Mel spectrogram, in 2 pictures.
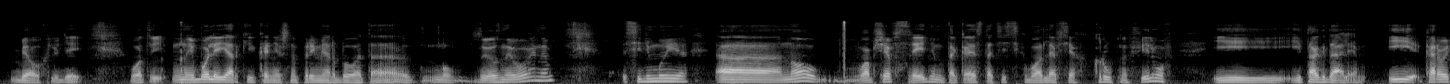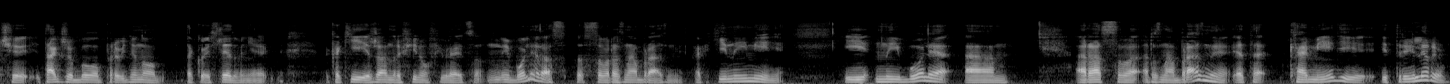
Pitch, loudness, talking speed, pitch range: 105 Hz, -25 LUFS, 115 wpm, 95-115 Hz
